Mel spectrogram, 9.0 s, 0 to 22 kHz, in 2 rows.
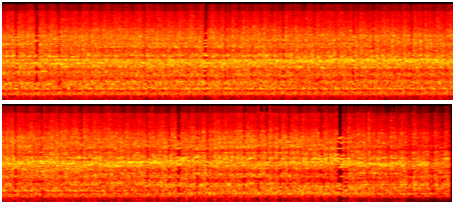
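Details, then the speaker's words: Military Ford tug, first start after 11 years unused, run on mixed gas: loud, raspy petrol idle with a sharp open-pipe chuff, about four pulses a second; suspected exhaust leak, no exhaust donut gasket fitted. "Ah, listen to that. Oh, we might have an exhaust leak. I'd say there's no exhaust. Obviously no donut."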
